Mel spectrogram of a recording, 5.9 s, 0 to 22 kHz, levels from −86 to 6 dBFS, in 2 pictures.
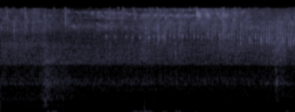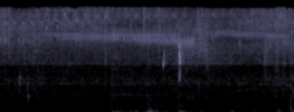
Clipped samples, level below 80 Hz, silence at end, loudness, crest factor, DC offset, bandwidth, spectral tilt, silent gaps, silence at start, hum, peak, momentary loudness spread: under 0.1%; -84 dBFS; 0 s; -37 LUFS; 28 dB; under 0.1%; 17 kHz; 6 dB/octave; none; 0 s; none; -12 dBFS; 7 LU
